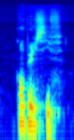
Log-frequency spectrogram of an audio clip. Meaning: compulsive
- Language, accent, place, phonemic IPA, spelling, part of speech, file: French, France, Lyon, /kɔ̃.pyl.sif/, compulsif, adjective, LL-Q150 (fra)-compulsif.wav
